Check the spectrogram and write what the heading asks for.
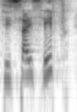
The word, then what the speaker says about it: decisive: 우리는 decisive 하고 싶죠? 이러면 I 발음이에요. 바로 그러니까 decisive.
